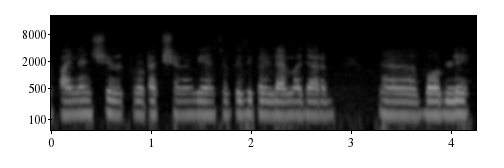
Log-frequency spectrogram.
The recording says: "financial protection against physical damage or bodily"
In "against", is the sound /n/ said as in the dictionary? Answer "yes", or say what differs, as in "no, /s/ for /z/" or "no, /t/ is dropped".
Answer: yes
